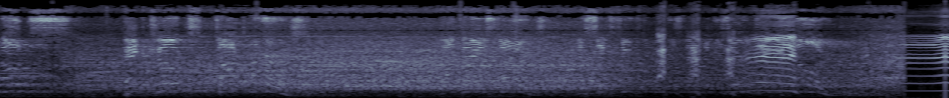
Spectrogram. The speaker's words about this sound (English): That's a weak boo. That's, that's a that's a weak boo. That's a weak boo. Like I need I need boos raining down. That was almost like a golf clap boo.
